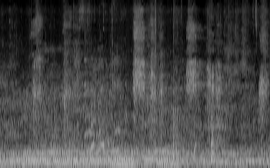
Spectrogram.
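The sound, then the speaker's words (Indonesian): A motorcycle engine drones steadily outside, a loud, continuous low rumble that holds for several seconds, with faint murmuring in the background. “ada suara motor anjing”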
